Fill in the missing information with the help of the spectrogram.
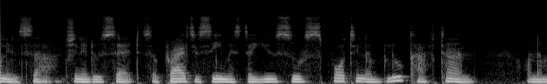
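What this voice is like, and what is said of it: Usual voice. Nothing is said of it.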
